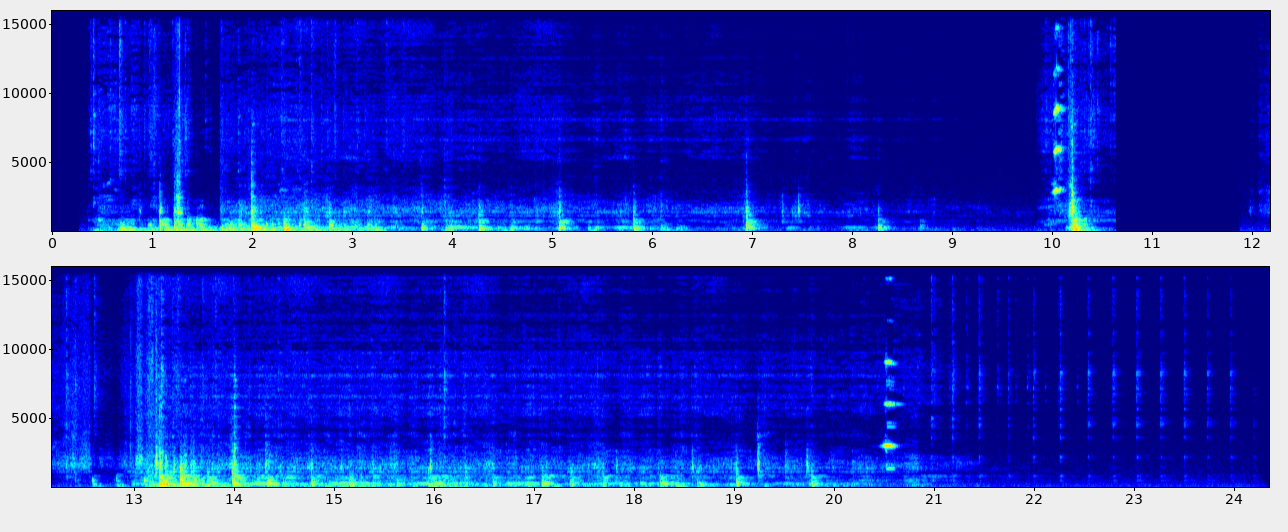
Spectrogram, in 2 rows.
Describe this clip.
Sound effects > Objects / House appliances
An old planisphere spinning and emitting metallic sounds. * No background noise. * No reverb nor echo. * Clean sound, close range. Recorded with Iphone or Thomann micro t.bone SC 420.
